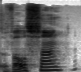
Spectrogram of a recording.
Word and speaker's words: Volsung: vols volsung is how you, i think you pronounce it V O L U, uh, sorry, V O L S U N G, Volsung.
